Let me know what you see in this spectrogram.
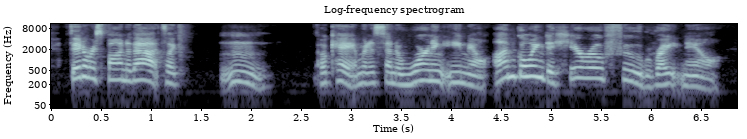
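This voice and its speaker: A woman speaks in an animated tone at a fairly high pitch, her voice swinging very widely. Her pace is moderate. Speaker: food photographer, conference speaker. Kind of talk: webinar presentation.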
